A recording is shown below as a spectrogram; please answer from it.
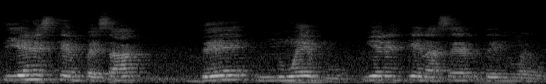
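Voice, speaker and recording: Slow, emphatic high-voiced male preacher. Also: level tone, a little hiss or hum. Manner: slow, emphatic, drawing out key words. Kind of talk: sermon. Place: church sanctuary. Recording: echoey church hall, distant mic.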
